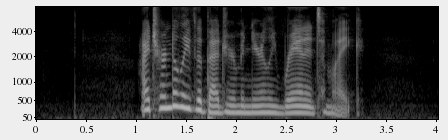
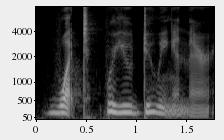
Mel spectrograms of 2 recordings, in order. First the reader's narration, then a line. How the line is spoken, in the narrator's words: hissed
